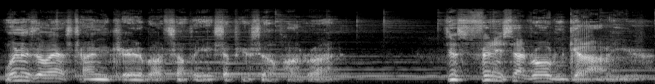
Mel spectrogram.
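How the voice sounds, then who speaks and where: A gruff old race car from a cartoon film, with music behind him. He is curt and commanding, his pitch moving widely as he lays down the law. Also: sing-song, moderate pace. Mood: bitter, scolding. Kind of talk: animated film dialogue. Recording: music-backed film dialogue clips.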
